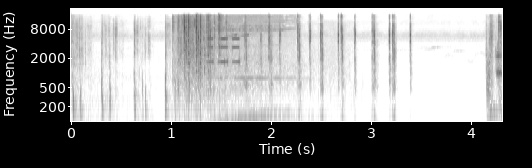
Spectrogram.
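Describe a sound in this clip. A bomb's keypad beeps as it is armed.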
